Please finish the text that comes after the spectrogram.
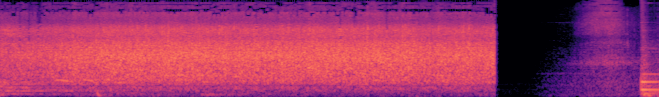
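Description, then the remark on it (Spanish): Stadium crowd applause from Sevilla supporters: a dense, steady roar of clapping that holds loud for about five seconds, then cuts off abruptly into near silence before a faint swell and a brief burst at the end. “Este aplauso es tuyo también.”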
